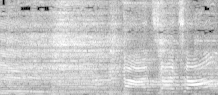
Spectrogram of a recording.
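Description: Konkani tiatr comedy song sung live with instrumental accompaniment: a held sung note slides down and ends, and about a second and a half in a woman's voice starts the next line.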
